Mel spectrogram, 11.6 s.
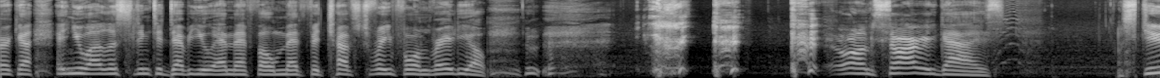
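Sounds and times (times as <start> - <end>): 
speech: 0.0 - 10.1, 11.2 - 11.6
person coughing from something stuck in the throat: 6.4 - 8.4.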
